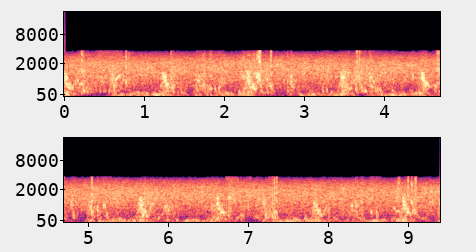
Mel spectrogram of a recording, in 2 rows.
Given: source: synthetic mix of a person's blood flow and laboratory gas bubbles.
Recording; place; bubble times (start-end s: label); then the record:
Doppler ultrasound of blood flow; precordium
0.14-0.88 s: bubbles
1.30-1.54 s: bubbles
1.62-2.02 s: bubbles
2.16-2.67 s: bubbles
2.73-2.90 s: bubbles
3.18-3.33 s: bubbles
3.42-4.17 s: bubbles
4.31-4.39 s: bubbles
4.43-4.54 s: bubbles
4.59-5.29 s: bubbles
6.51-6.65 s: bubbles
6.71-7.41 s: bubbles
8.27-8.66 s: bubbles
8.79-9.28 s: bubbles
From the record:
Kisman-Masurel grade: 332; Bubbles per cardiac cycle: rolling drumbeat, 9 or more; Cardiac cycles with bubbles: 50 to 99%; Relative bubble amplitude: moderate (0.250 to 0.450); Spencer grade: 3 (all of the cardiac periods contain showers or single bubble signals, but not dominating or overriding the cardiac motion signals); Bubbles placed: anywhere in the cardiac cycle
